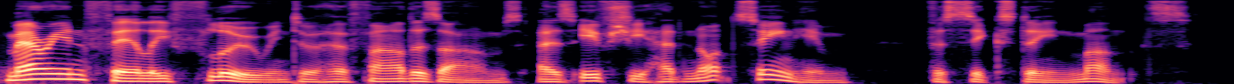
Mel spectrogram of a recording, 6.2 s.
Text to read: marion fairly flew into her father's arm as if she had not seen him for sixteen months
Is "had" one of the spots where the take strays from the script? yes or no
no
